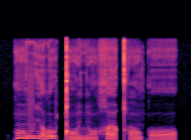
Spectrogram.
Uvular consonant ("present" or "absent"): present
